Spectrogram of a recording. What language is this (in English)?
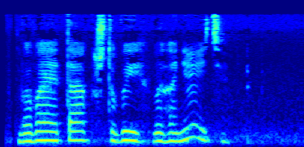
Belarusian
